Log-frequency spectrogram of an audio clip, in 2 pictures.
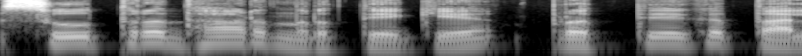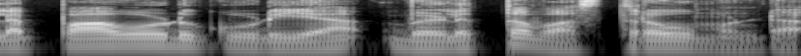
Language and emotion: Malayalam, neutral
